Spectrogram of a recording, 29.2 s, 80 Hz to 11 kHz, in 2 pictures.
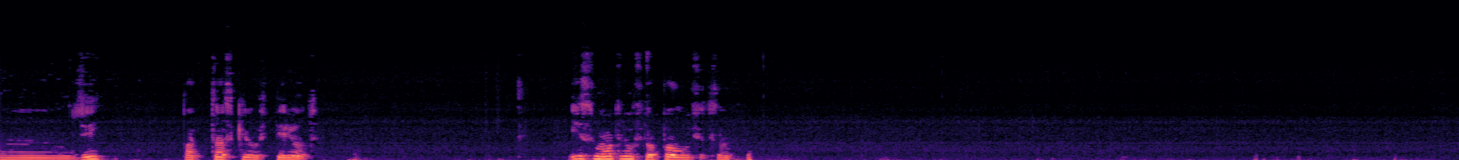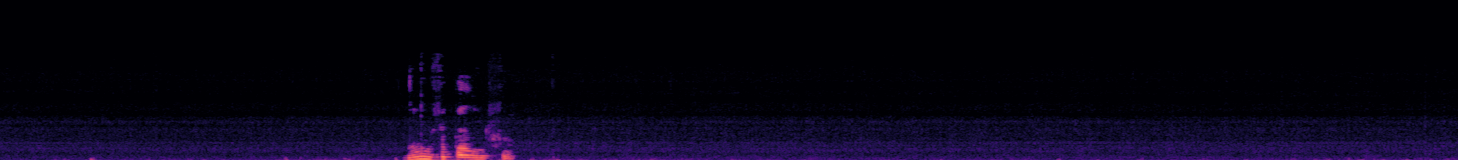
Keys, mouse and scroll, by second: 0.8 g, 5.8 click, 7.7 click, 7.9 scroll up 2, 9.2 click, 9.2-9.5 scroll up 1, 9.8 scroll down 2, 10.3 scroll down 1, 10.3 space, 17.8 space, 18.8 space, 27.6 space, 28.8 click.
